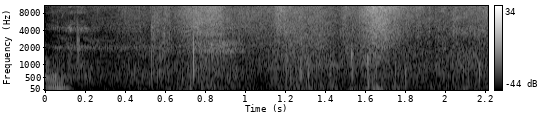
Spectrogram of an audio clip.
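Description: A few soft footsteps on grass, about one a second, over quiet outdoor ambience.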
